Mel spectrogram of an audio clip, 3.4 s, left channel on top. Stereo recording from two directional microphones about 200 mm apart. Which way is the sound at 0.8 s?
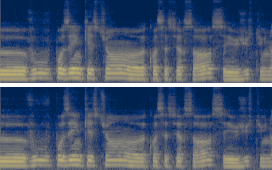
20° right (ahead or behind).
